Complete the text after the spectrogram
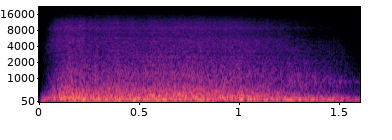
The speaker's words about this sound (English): And just by faith today, we just breathe. We release the breath.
